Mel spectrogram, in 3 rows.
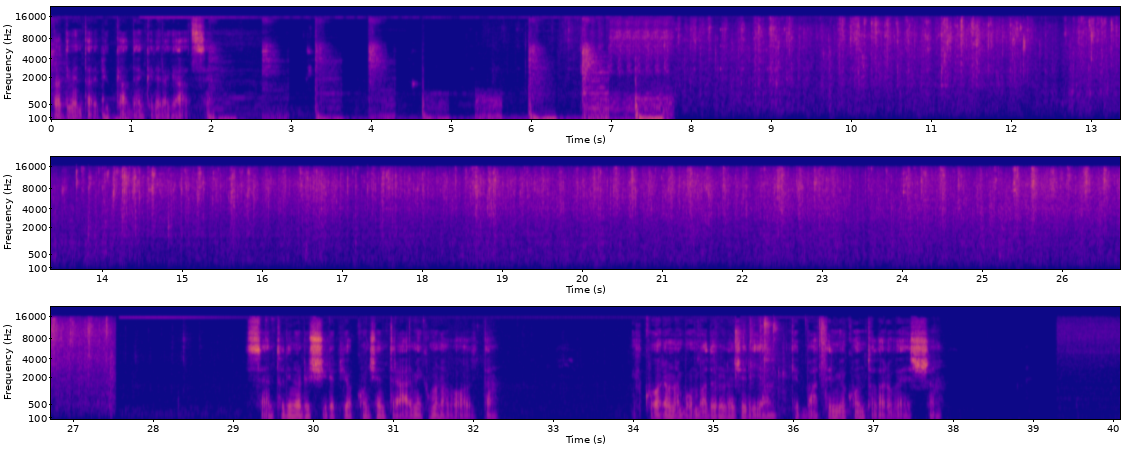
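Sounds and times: cornflakes pouring from a box: 7.8s - 27.6s.

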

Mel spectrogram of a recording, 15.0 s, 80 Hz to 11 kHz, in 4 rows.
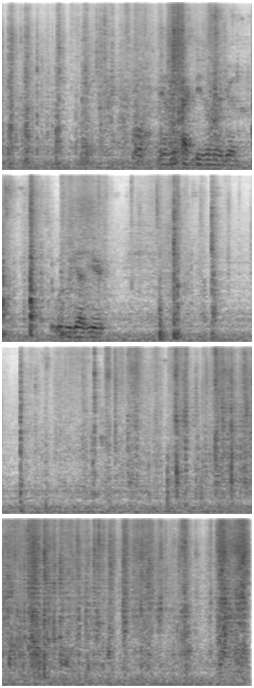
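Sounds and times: paper crinkling and rustling: 0.0s - 3.5s, 7.9s - 15.0s.

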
